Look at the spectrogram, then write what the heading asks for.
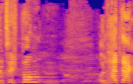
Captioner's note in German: Zurufe: Aha!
